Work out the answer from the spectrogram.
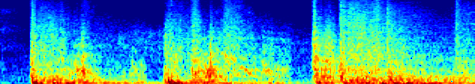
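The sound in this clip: Ship's cannons firing during a naval gun exercise in a film scene: three very loud, deep booms about a second apart, each leaving a heavy rolling rumble that carries into the next blast.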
